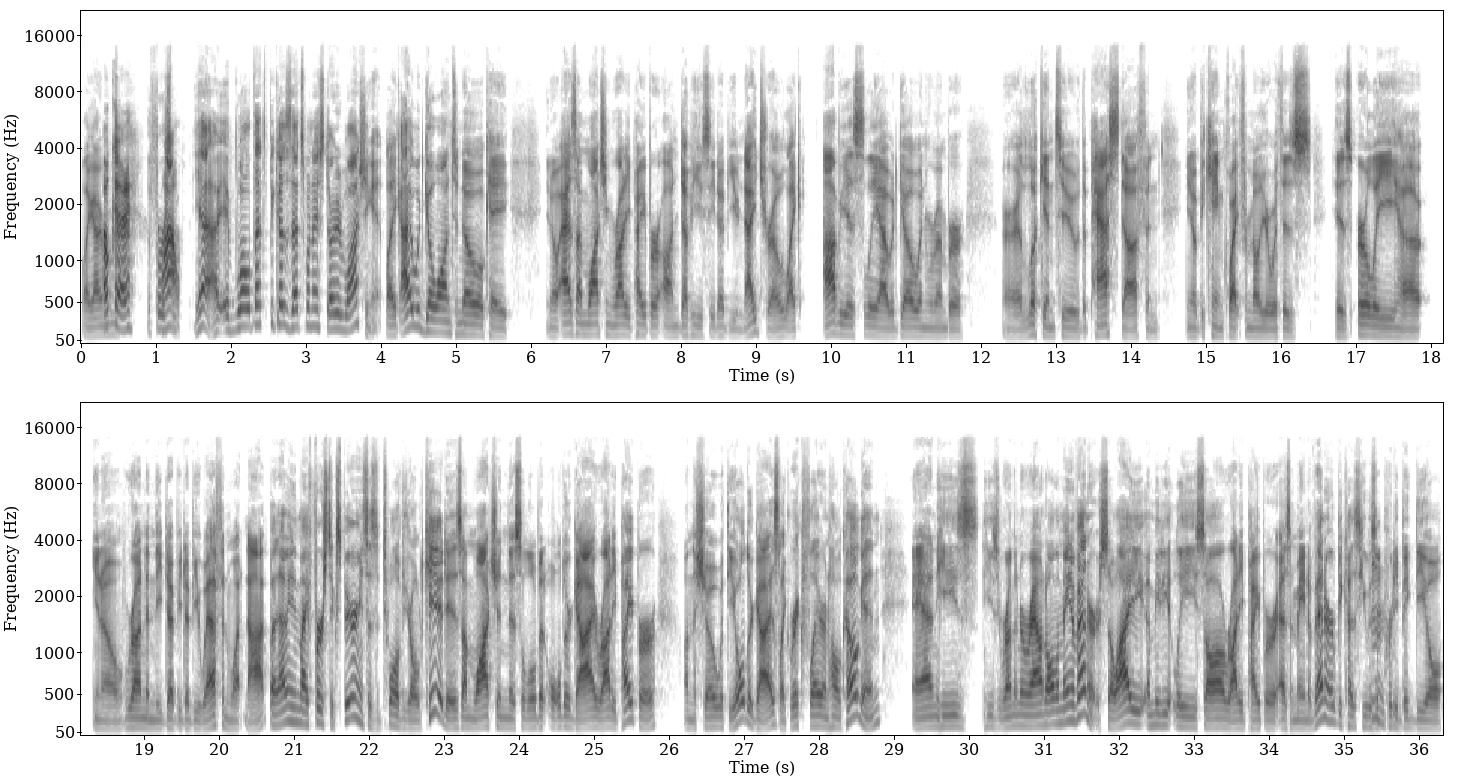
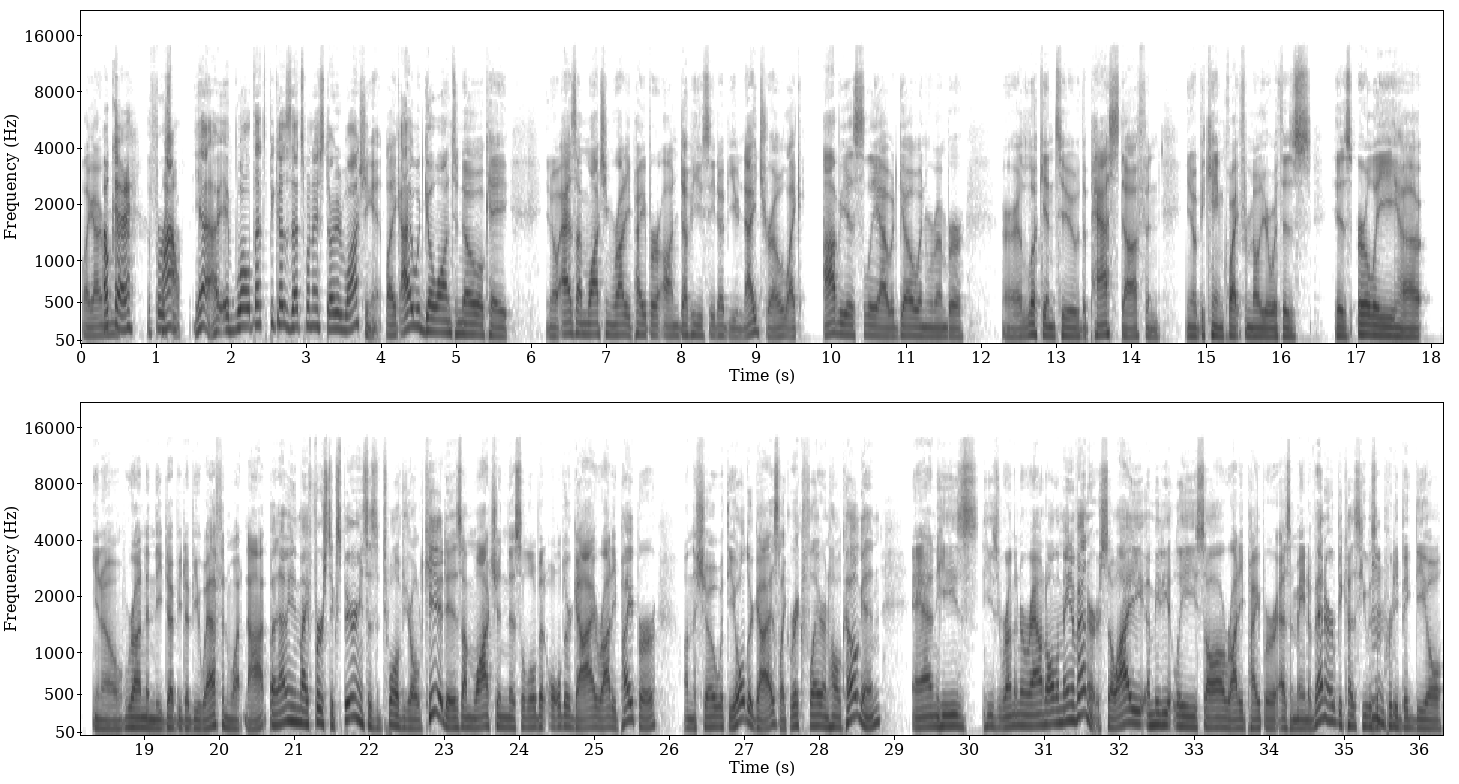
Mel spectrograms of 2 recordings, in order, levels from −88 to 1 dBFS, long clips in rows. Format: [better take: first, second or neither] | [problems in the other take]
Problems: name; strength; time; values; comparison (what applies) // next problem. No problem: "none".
second | thin; very; fading below 900 Hz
